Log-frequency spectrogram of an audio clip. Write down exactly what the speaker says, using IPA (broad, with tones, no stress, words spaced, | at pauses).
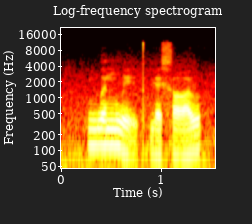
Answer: mwə˥n wḛ˨˩ɪ̯pʰɥɛ˦xɑ˧˥ʊ̯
